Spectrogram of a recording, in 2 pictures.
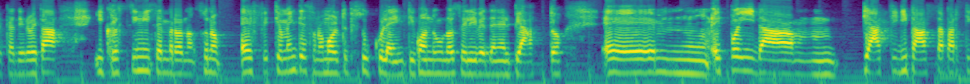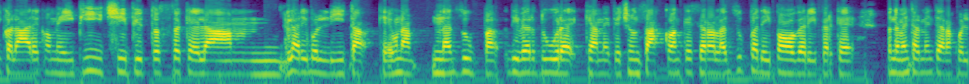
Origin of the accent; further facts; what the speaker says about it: Piedmont, Italy; io sono piemontese, quindi non posso dire nulla assolutamente contro i miei vini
